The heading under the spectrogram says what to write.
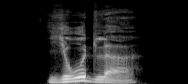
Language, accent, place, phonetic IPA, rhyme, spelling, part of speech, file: German, Germany, Berlin, [ˈjoːdlɐ], -oːdlɐ, Jodler, noun, De-Jodler.ogg
- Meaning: yodeler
